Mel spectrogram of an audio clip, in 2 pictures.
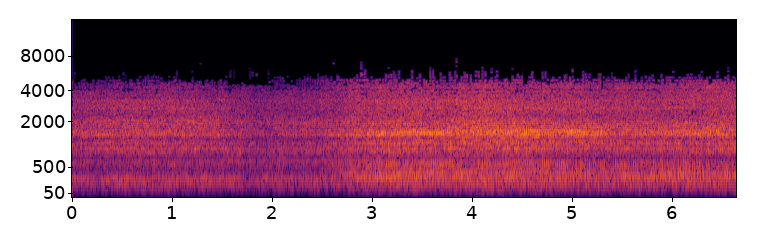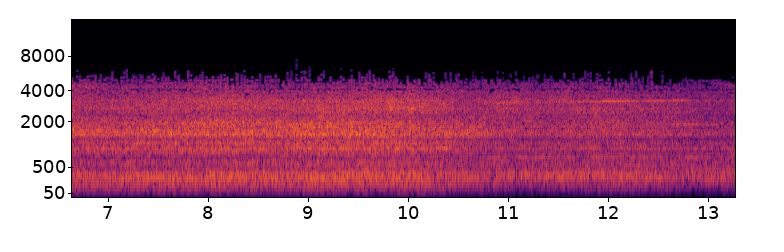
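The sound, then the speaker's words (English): A steady, loud roar from an Air Force aircraft taking off from a runway. The broad engine rush swells after a couple of seconds, then holds even and heavy to the end. “Air Force 1110, ready for takeoff. Roger, 1110, you are clear for takeoff on runway 35.”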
